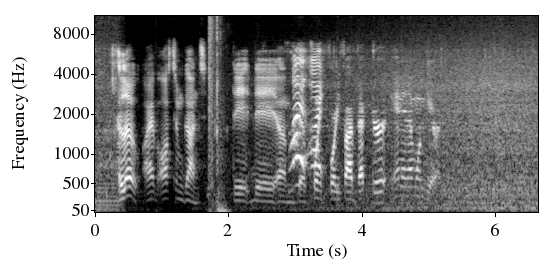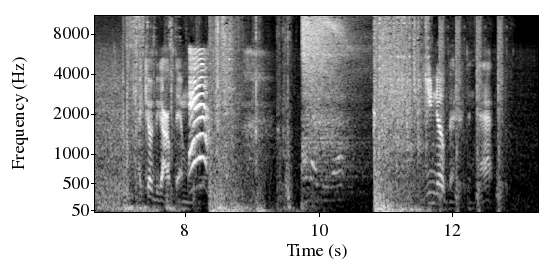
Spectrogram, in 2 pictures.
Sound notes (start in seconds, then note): 8.9 sighs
